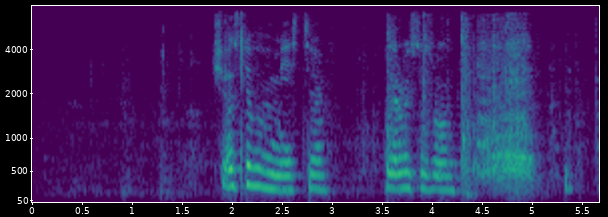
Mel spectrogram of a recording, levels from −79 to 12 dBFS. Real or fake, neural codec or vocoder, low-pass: fake; codec, 16 kHz, 16 kbps, FreqCodec, larger model; 7.2 kHz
